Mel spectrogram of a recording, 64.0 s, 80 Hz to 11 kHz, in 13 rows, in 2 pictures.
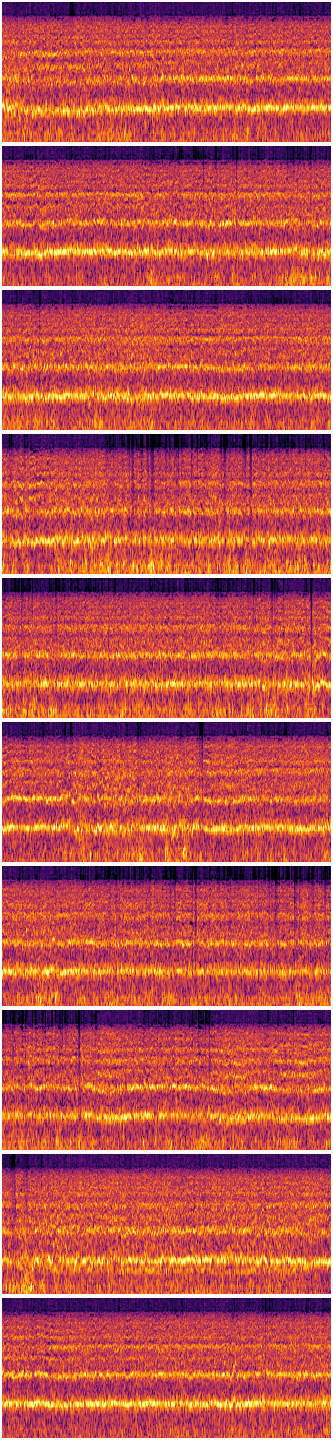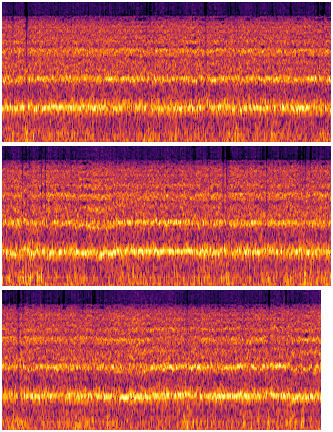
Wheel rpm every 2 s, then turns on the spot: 210, 220, 230, 230, 230, 230, 230, 230, 230, 230, 230, 240, 220, 220, 220, 230, 240, 230, 230, 220, 200, 200, 220, 230, 230, 240, 230, 230, 230, 230, 230, 230.
none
